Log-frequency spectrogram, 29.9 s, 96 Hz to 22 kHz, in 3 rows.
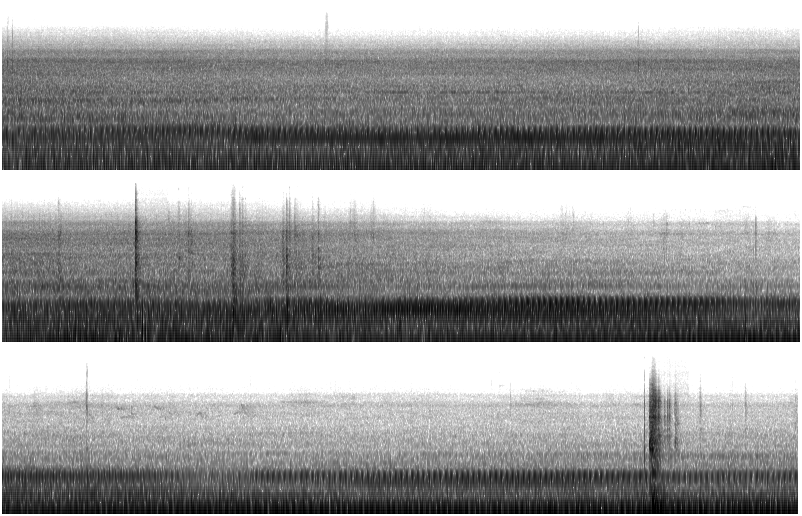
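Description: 1979 Chevrolet Malibu Classic's 305 V8 idling steadily. A few light clicks come about twelve seconds in, and a single sharp knock near the end.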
